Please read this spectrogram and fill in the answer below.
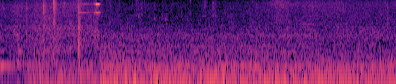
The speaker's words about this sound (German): Auf dem Rhonedamm hält er den Geländewagen an.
